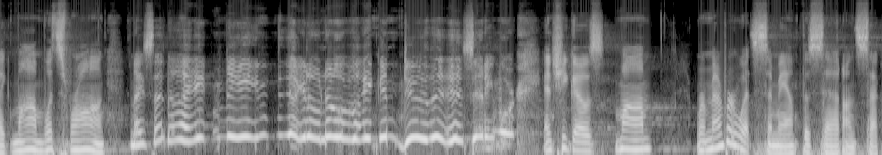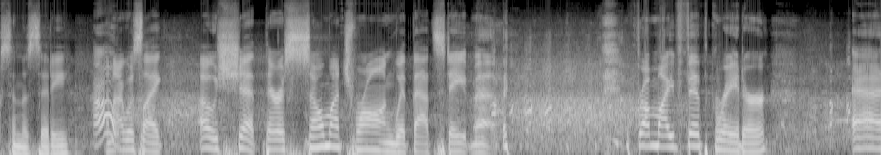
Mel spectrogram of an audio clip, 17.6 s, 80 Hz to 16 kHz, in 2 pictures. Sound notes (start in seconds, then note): 9.6 audience laughter; 13.4 audience laughter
